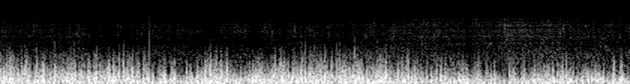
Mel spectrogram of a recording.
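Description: Wind noise on the microphone, a steady low rumble, over small waves washing onto the shore.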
